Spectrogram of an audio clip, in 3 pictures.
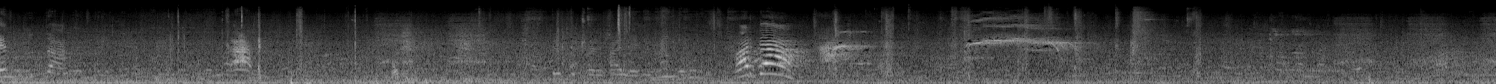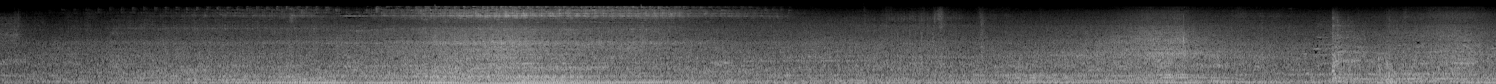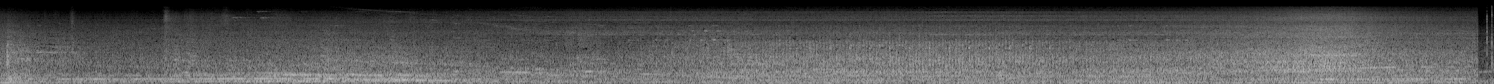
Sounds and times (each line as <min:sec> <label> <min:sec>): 0:00.0 Traffic 0:44.8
